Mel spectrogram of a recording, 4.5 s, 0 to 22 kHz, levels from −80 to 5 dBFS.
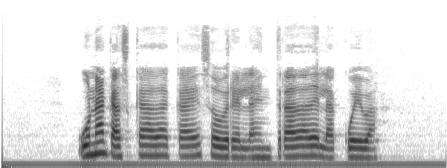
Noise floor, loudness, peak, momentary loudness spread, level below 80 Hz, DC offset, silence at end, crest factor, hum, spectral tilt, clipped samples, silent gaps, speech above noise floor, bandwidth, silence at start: -37 dBFS; -18 LUFS; -2 dBFS; 7 LU; -36 dBFS; under 0.1%; 0 s; 18 dB; none; -5 dB/octave; under 0.1%; none; 19 dB; 13.5 kHz; 0.05 s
